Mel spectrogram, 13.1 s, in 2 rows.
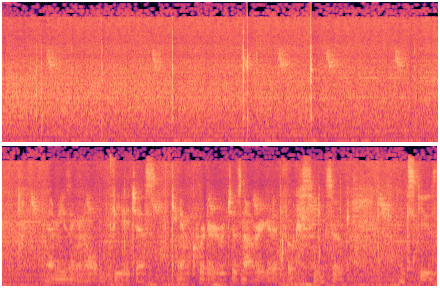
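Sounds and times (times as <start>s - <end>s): road noise: 0.0s - 13.0s
bird chirping: 0.6s - 1.0s, 2.2s - 2.5s, 3.6s - 5.2s, 5.8s - 6.2s, 6.8s - 8.0s, 8.8s - 10.6s
sharp clicks: 3.6s - 5.0s.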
